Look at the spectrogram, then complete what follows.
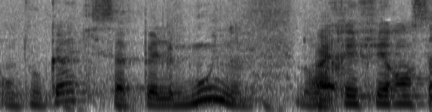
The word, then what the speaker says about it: MU:N: lire en phonétique du moins bien sûr de prononcer Moon de la bonne manière qui parle le langage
